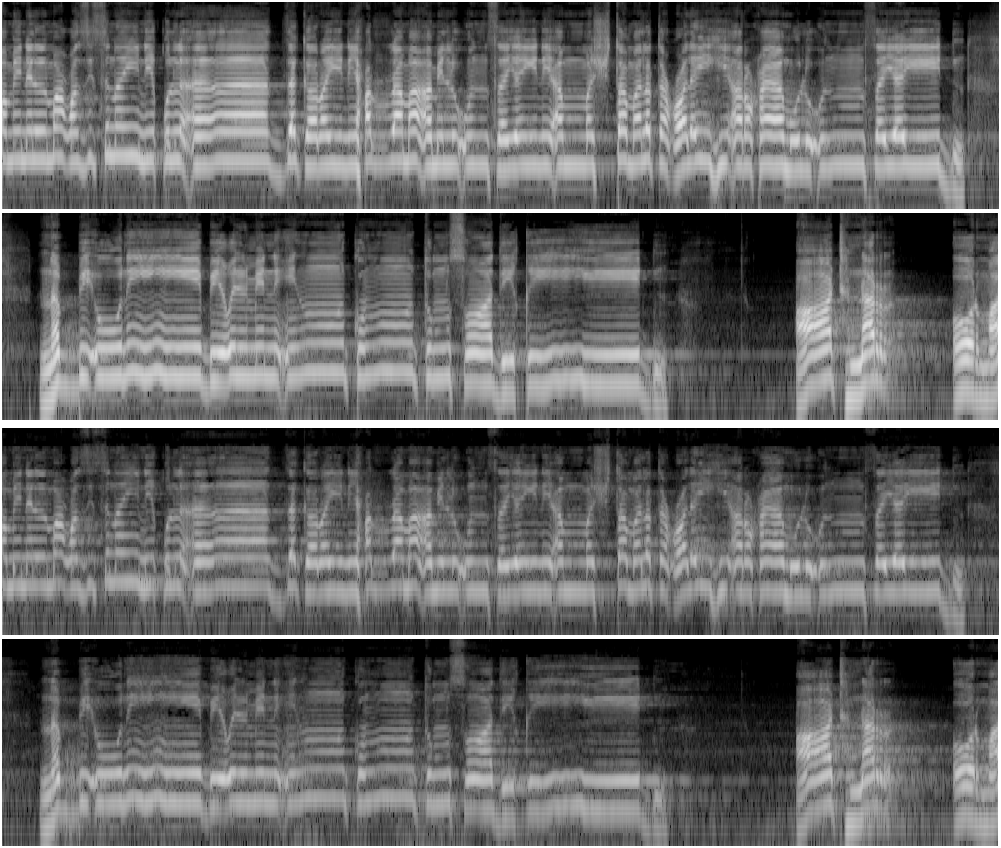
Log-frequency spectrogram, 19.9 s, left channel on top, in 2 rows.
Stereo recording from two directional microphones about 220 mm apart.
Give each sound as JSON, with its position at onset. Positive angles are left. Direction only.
{"t": 0.0, "sound": "a man's voice", "side_deg": 35}
{"t": 17.8, "sound": "a man's voice", "side_deg": 35}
